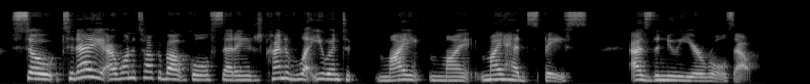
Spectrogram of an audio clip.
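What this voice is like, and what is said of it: Strained, fading voice. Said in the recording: “I'm already losing my voice.”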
